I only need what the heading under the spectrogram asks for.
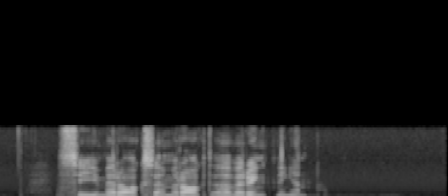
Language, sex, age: Swedish, male, 26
